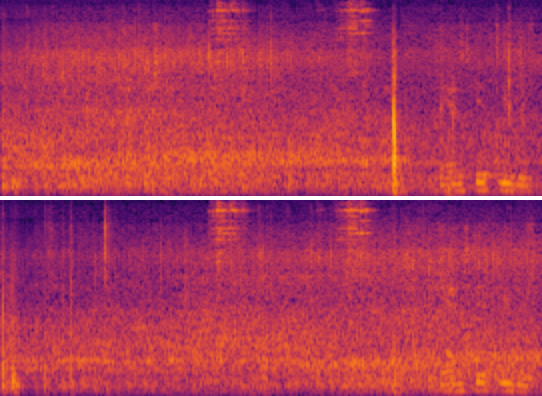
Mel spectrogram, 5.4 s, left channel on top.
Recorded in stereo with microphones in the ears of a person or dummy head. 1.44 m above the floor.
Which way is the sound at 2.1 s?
45° right (ahead or behind).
